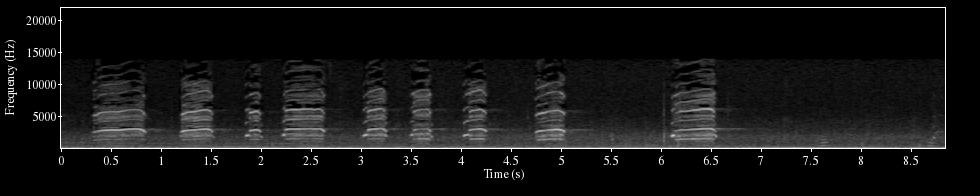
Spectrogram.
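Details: At an Estonian osprey nest on 11 July 2017, 16:27, soaked young and a huge fish at the nest, recorded by a live camera: repeated shrill, harmonic chirped calls in bursts, with constant low rumble behind.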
